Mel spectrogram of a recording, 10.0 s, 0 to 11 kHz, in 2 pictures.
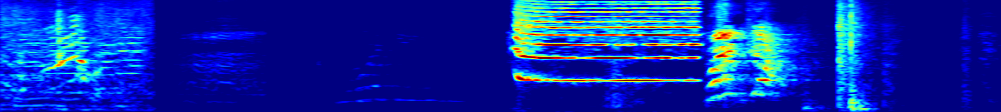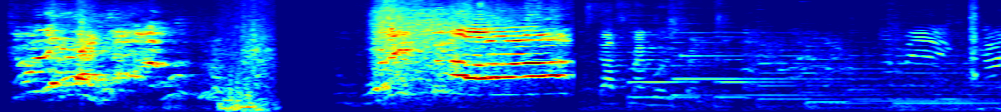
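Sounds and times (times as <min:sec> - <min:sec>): air horn blast: 0:02.6 - 0:03.5.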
